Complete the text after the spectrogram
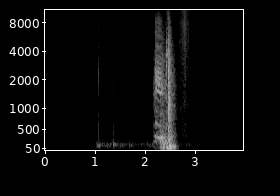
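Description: A wooden chest lid thuds shut.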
